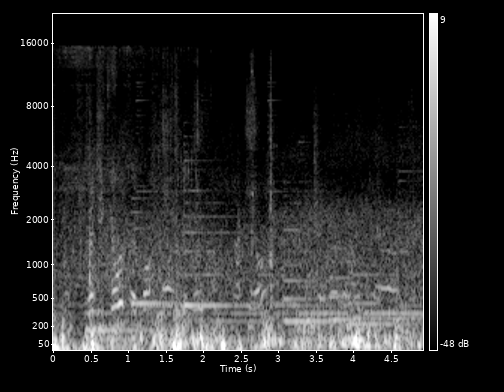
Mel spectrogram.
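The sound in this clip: Strong wind buffets the microphone beside water where a sailboat is racing along, a rough, steady low rumble with gusty swells, while a voice talks faintly underneath.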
